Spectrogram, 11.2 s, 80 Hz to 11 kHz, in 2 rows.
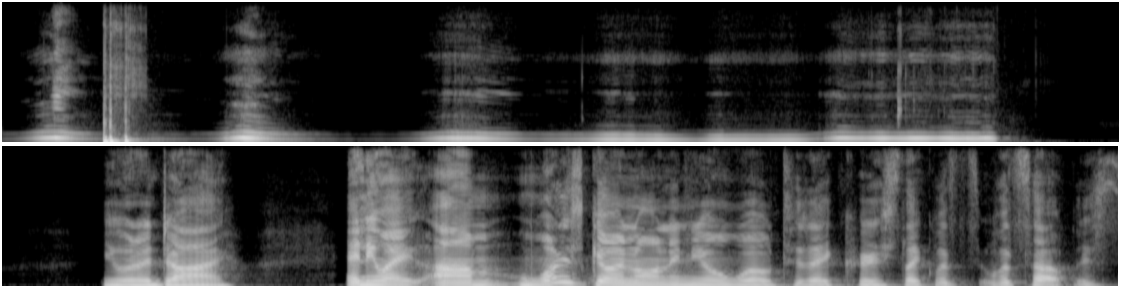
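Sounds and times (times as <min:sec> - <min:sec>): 
voice imitating a mosquito's whine: 0:00.0 - 0:05.0
speech: 0:06.2 - 0:11.1.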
